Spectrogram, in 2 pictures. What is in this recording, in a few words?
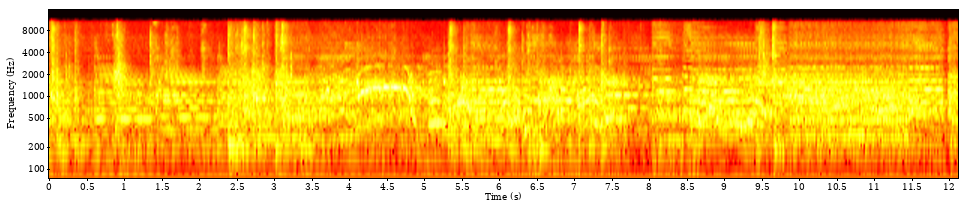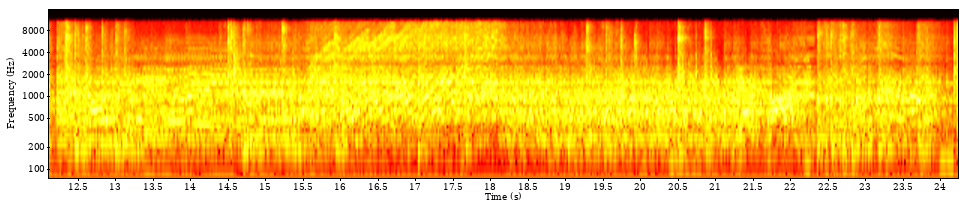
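Multiball started / jackpot awarded, pinball; Creature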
